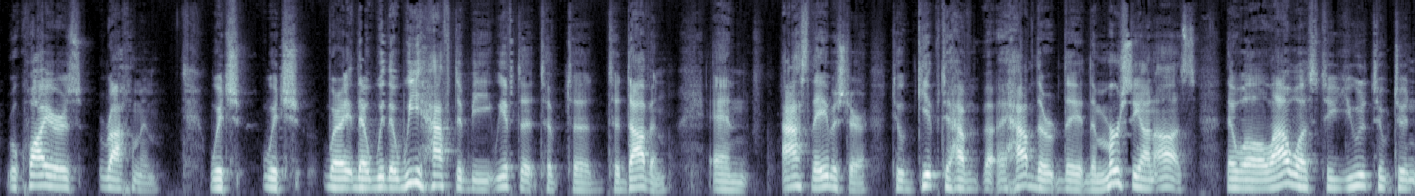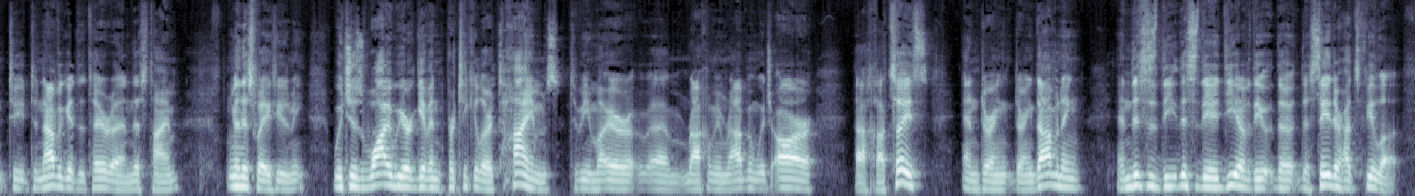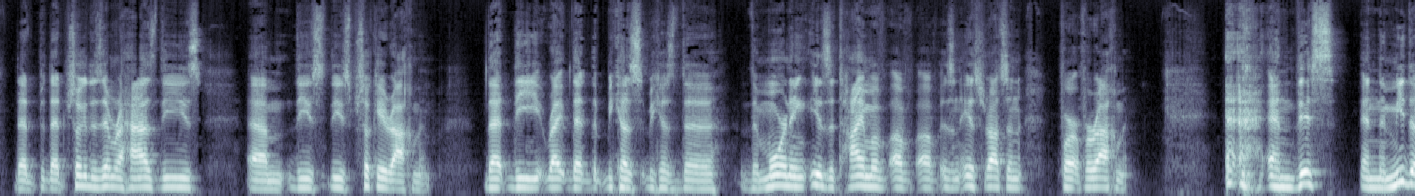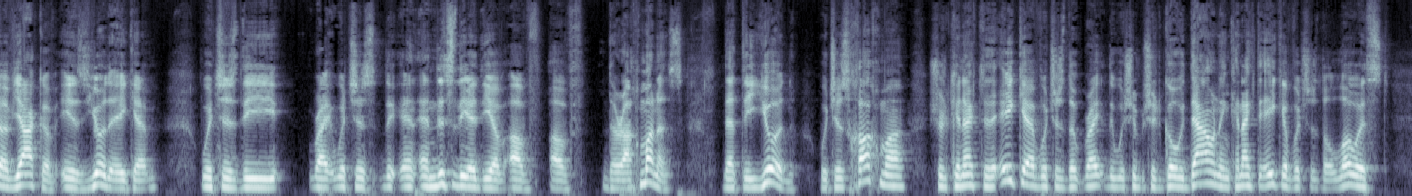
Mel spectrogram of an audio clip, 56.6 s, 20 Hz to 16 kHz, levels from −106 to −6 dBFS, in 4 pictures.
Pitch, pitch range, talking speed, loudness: 135 Hz, 120-150 Hz, 190 wpm, -20 LUFS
